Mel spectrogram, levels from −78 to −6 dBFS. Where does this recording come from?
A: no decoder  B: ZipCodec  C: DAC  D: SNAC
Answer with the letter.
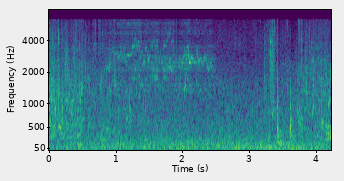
A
